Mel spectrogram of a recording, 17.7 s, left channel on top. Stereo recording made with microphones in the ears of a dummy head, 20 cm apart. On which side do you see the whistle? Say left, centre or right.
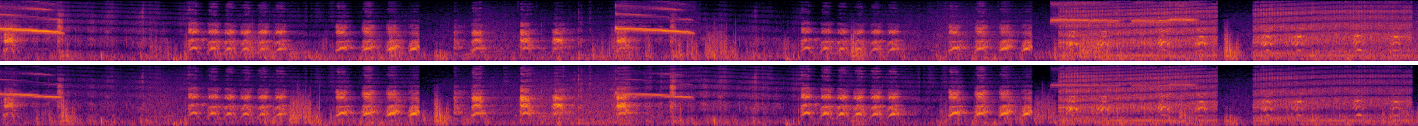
left.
